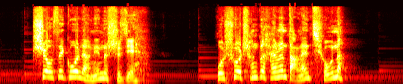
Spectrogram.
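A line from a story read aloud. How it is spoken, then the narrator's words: Loud shout. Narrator (Chinese): 青蛙大声的喊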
